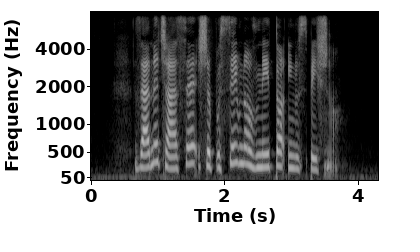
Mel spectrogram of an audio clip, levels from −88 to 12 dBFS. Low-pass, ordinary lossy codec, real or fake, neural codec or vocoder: 7.2 kHz; none; fake; codec, 16 kHz, 4 kbps, X-Codec, HuBERT features, trained on balanced general audio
